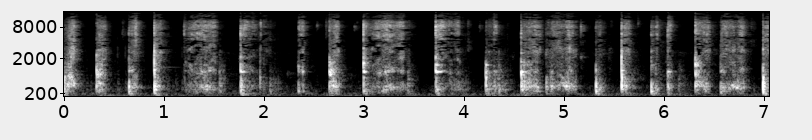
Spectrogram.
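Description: Steel spoon stirring dry powder in a metal pan, with rapid, irregular clinks and scrapes of the spoon against the pan and a few longer scrapes.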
